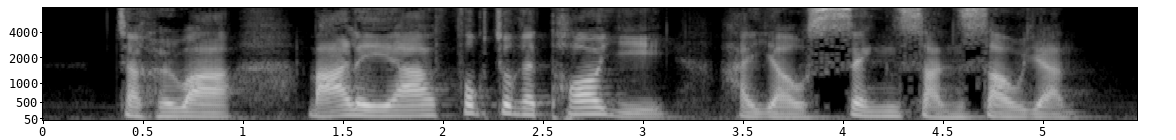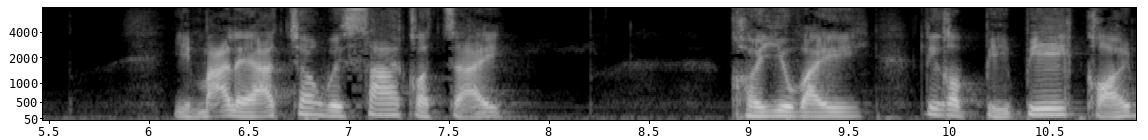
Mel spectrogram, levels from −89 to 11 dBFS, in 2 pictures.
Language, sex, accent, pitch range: Chinese, male, native, 95-130 Hz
